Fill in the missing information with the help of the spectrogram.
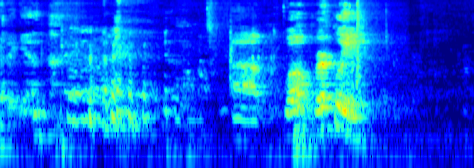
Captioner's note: laughter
